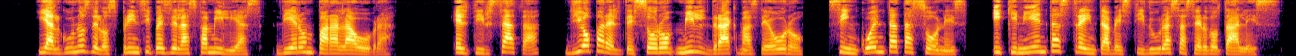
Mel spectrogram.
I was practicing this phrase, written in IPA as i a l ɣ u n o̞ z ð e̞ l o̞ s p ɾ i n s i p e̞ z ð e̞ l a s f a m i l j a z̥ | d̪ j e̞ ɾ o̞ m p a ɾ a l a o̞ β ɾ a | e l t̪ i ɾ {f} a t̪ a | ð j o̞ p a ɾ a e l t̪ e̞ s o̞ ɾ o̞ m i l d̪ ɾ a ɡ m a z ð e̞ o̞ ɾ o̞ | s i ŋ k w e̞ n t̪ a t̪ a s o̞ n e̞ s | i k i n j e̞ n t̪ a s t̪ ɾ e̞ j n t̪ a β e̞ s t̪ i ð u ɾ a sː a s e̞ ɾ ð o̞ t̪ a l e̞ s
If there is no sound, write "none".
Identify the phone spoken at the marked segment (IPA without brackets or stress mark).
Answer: s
